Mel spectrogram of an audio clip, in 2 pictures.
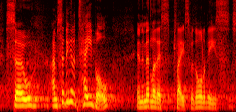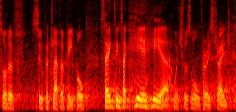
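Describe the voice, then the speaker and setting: A man's voice: on the high side, darkish tone. Guy telling stories at a big conference keynote, laid-back and self-mocking, long echo off the hall. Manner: informal, self-deprecating, storytelling. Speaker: conference speaker. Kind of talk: keynote talk.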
